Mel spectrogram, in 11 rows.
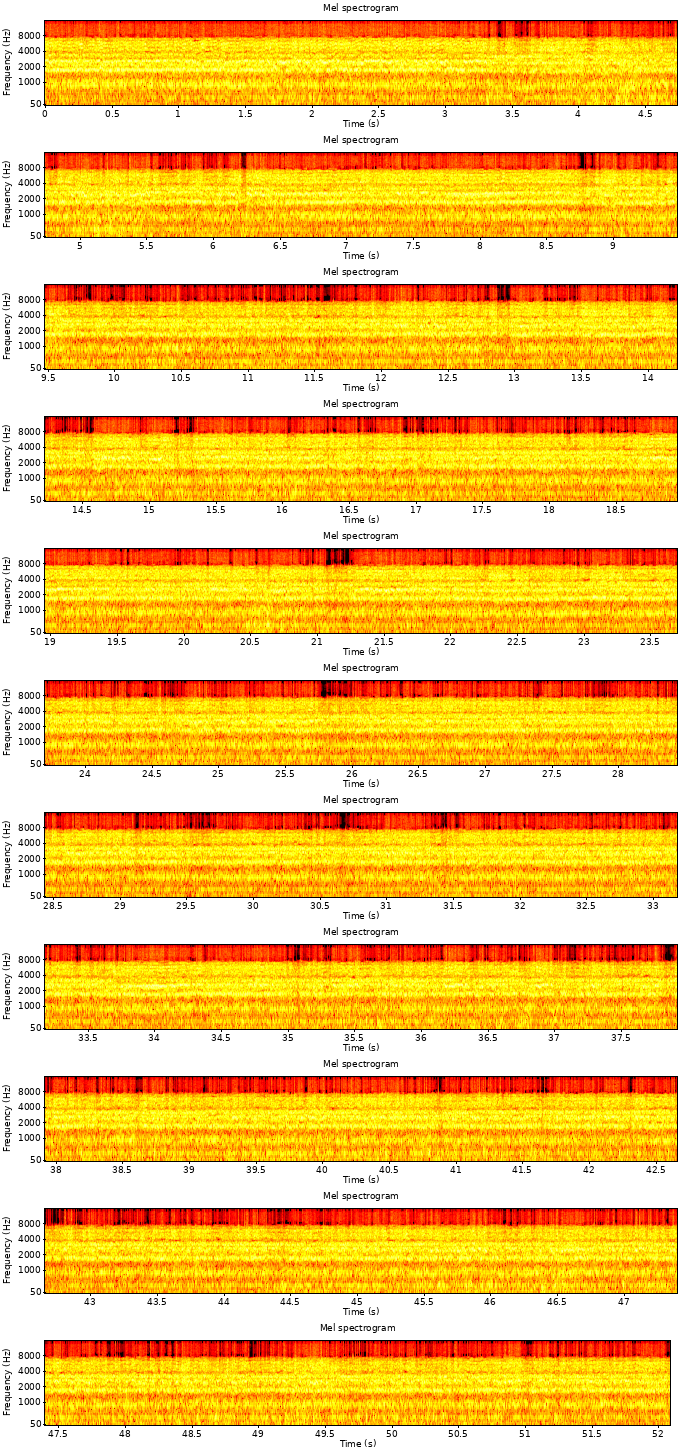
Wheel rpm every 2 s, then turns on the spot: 210, 210, 220, 220, 220, 230, 230, 230, 230, 230, 230, 230, 240, 230, 230, 230, 230, 230, 240, 230, 230, 240, 240, 230, 230, 230.
none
